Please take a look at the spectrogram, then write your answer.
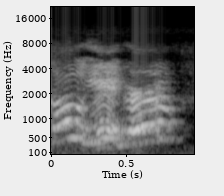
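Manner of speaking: high-pitched imitation of instructor; squeaky mock agreement; retold breezy reply. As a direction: pitch it way up, teasing.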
